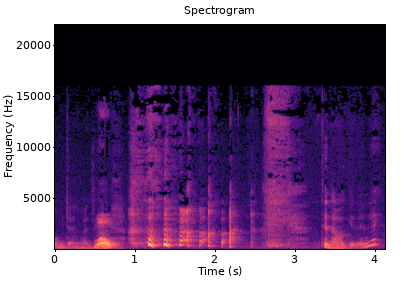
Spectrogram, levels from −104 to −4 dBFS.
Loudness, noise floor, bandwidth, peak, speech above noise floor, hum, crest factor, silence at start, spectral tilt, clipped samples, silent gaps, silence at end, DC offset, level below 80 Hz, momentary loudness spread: -29 LUFS; -50 dBFS; 16.5 kHz; -8 dBFS; 21 dB; none; 22 dB; 0 s; -4.5 dB/octave; under 0.1%; none; 0.05 s; under 0.1%; -86 dBFS; 20 LU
